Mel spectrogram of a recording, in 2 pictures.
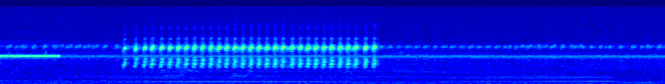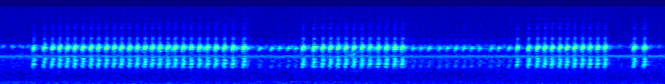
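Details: Tree frogs singing at night in a pond in north-east Italy in mid-April: loud bursts of rapid, rattling pulses lasting several seconds, separated by pauses, over a steady high trill of mole crickets.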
